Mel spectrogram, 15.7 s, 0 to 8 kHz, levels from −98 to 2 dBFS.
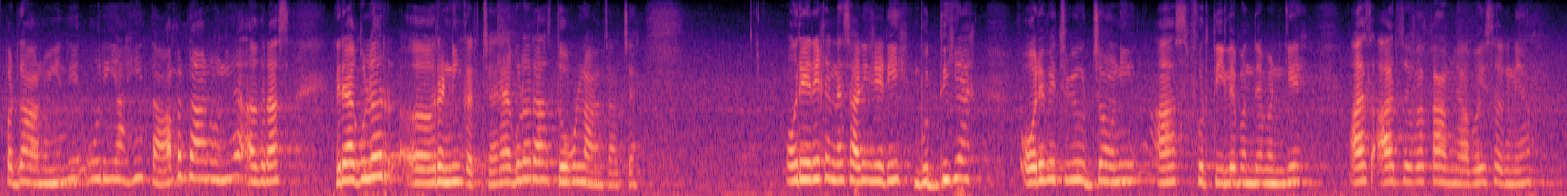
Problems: echo, low volume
